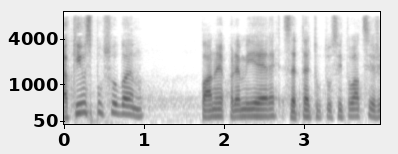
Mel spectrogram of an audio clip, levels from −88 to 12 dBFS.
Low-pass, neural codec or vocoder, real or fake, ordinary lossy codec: 7.2 kHz; codec, 16 kHz in and 24 kHz out, 0.9 kbps, LongCat-Audio-Codec, four codebook decoder; fake; MP3, 48 kbps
